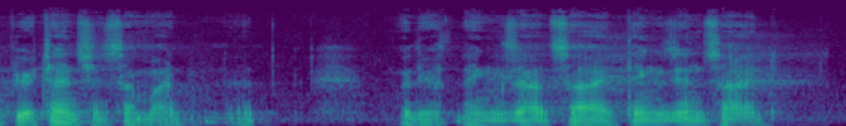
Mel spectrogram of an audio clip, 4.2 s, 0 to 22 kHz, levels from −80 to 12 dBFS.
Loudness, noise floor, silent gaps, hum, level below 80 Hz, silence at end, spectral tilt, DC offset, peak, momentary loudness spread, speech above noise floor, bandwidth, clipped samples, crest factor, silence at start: -24 LUFS; -46 dBFS; none; none; -44 dBFS; 0.25 s; -4.5 dB/octave; under 0.1%; -6 dBFS; 21 LU; 22 dB; 17 kHz; under 0.1%; 20 dB; 0 s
